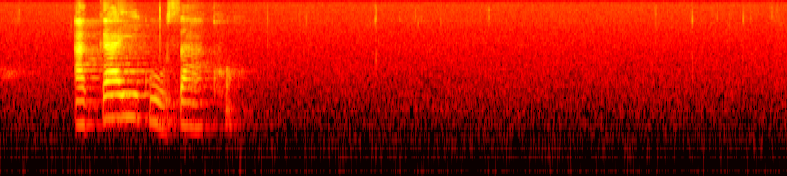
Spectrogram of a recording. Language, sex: Xhosa, female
